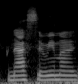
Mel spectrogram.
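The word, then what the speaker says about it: Nacirema: well let's talk about the new album okay NASA dream is that am I saying it right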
